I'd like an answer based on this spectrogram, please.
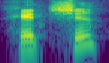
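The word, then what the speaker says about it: who: வாசிக்கும்போது நீங்களும் புரிஞ்சுக்குவீங்க சரியா இங்க whக்கு ஹு என்ற உச்சரிப்பு வரும் வார்த்தைகள் ஹூ சரியா அங்க அந்த வு என்ற உச்சரிப்பே வராது ஹூ ஹோல் சரியா இது ஹோல்னு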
